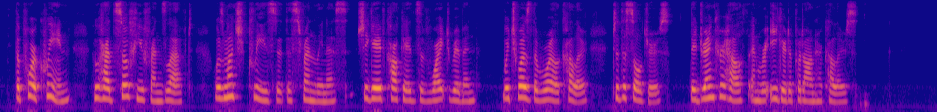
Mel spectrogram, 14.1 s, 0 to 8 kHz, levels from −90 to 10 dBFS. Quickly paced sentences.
No: average, 175 wpm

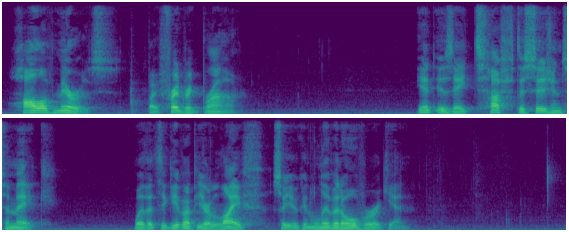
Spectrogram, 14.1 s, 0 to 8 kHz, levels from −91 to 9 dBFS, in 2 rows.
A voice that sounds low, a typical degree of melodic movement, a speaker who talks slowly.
Yes: low, 120 Hz; average, 4.0 semitones; slow, 115 wpm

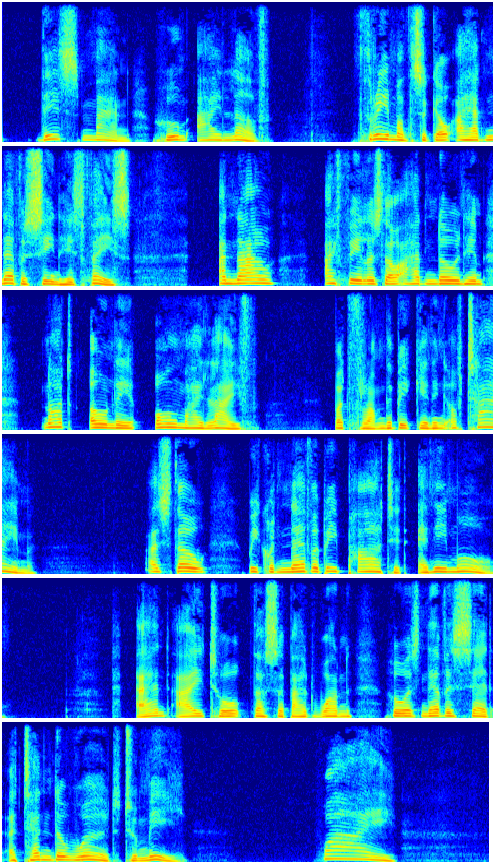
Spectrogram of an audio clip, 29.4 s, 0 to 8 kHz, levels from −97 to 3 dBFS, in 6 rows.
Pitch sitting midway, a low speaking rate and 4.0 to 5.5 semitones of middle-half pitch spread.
Yes: medium, 160 Hz; slow, 115 wpm; average, 4.4 semitones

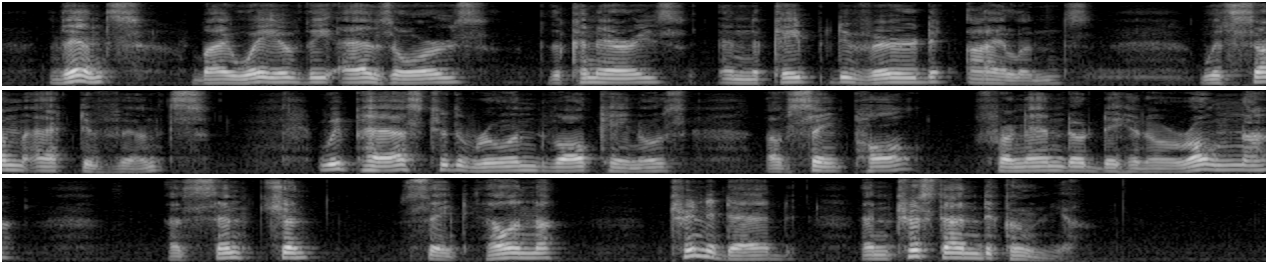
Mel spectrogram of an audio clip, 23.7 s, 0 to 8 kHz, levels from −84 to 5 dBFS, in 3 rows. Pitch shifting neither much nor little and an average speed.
No: average, 4.1 semitones; slow, 95 wpm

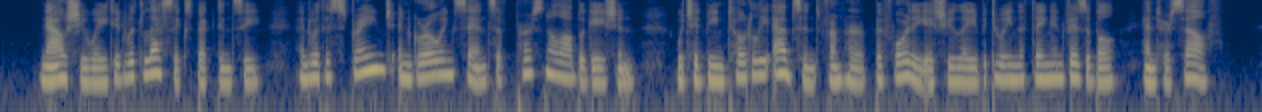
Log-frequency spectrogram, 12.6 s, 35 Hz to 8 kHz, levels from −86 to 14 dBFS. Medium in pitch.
Yes: medium, 170 Hz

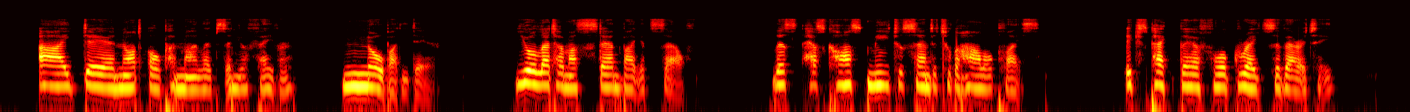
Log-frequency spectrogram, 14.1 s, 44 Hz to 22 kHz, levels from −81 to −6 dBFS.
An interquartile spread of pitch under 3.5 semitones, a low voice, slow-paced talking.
No: average, 2.9 semitones; medium, 180 Hz; slow, 130 wpm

